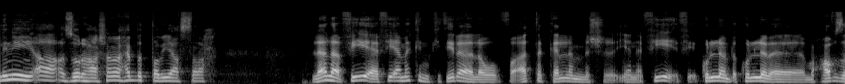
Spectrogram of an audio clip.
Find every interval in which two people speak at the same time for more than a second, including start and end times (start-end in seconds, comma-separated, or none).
none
